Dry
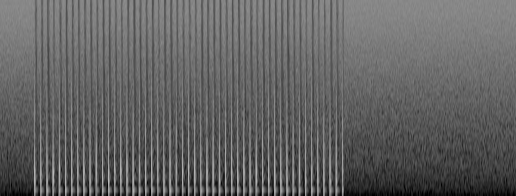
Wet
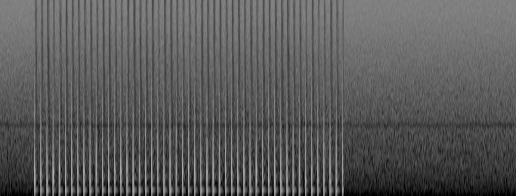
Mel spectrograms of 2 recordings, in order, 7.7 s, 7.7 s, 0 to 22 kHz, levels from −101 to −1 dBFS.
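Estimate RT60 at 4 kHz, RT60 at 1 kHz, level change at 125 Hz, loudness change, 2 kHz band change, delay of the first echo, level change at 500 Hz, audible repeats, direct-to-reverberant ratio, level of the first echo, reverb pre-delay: none, none, -3.0 dB, -3.0 dB, -4.0 dB, none, -3.0 dB, none, none, none, none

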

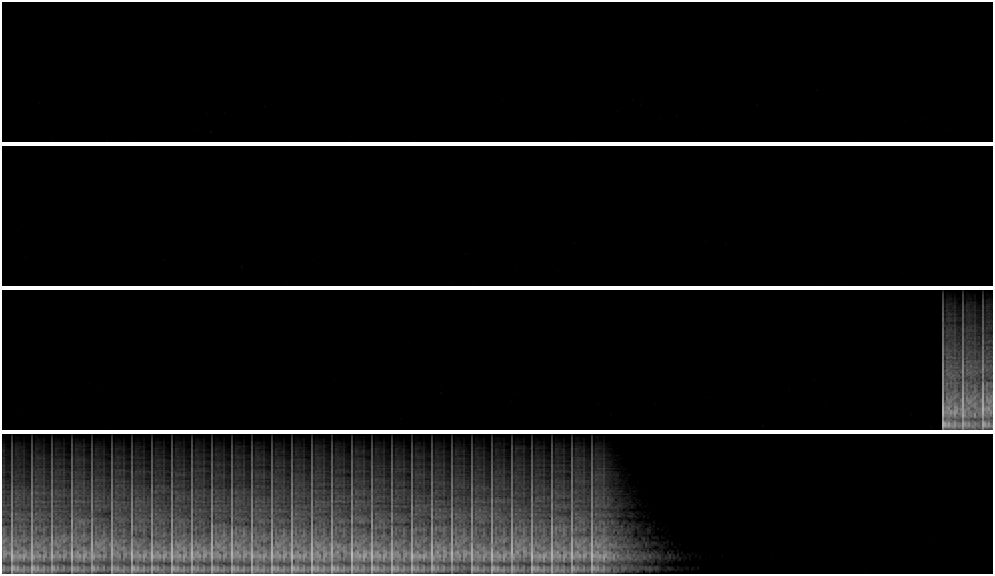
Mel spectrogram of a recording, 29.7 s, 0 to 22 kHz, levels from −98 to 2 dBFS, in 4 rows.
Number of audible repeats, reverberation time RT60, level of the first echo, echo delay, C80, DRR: 1, 0.75 s, -15.0 dB, 84 ms, 11.5 dB, 8.0 dB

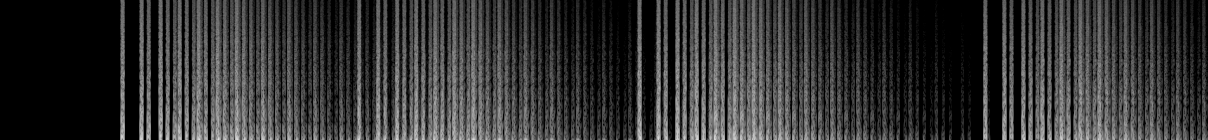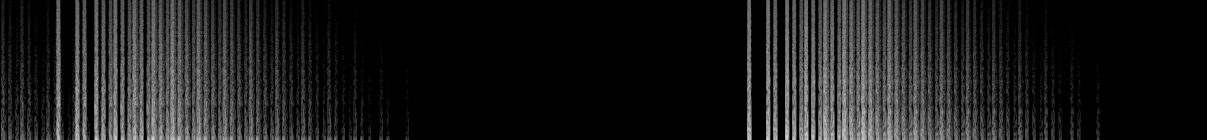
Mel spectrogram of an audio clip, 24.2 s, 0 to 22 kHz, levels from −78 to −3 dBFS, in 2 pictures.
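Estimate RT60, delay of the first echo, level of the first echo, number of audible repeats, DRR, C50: none, 0.261 s, -4.5 dB, 7, none, none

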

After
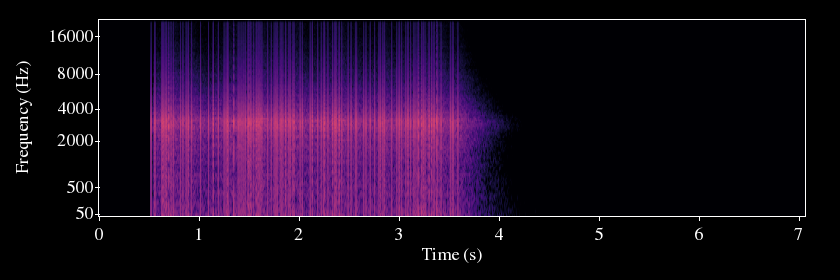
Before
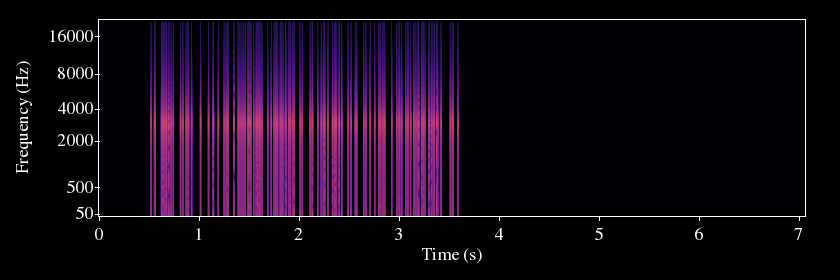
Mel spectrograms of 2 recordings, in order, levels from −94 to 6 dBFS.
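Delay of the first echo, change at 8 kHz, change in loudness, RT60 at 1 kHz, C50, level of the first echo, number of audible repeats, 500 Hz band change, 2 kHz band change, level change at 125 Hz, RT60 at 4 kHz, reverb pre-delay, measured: none, +0.5 dB, +0.5 dB, 0.85 s, 10.0 dB, none, none, +1.0 dB, +1.0 dB, +1.5 dB, 0.85 s, 19 ms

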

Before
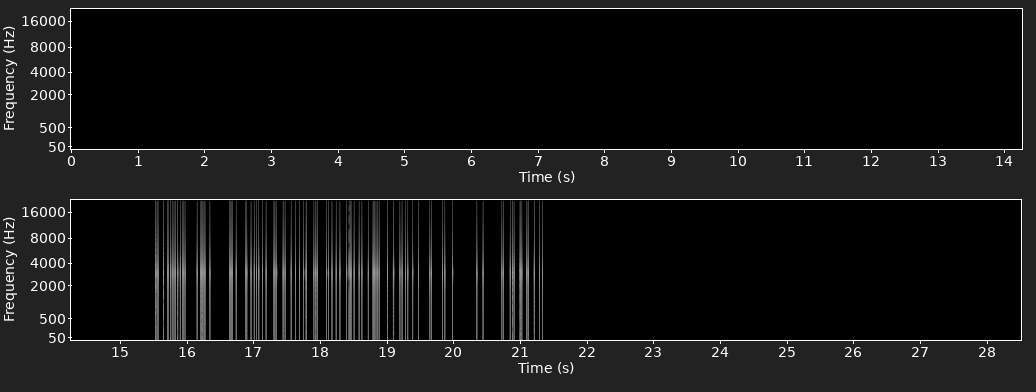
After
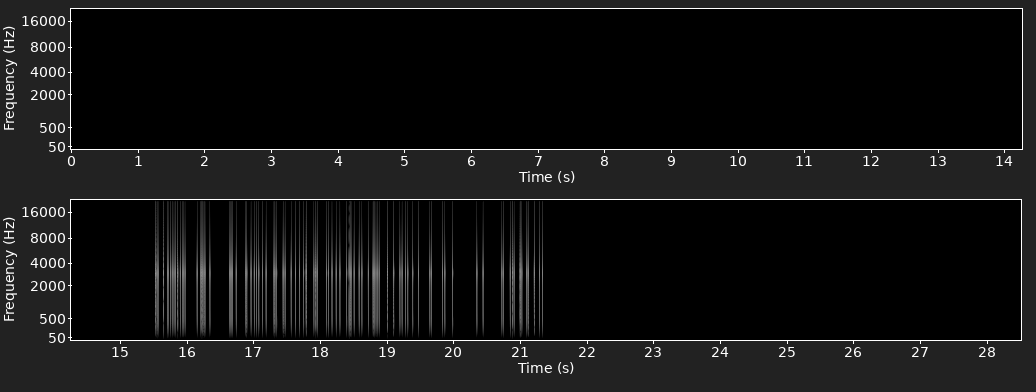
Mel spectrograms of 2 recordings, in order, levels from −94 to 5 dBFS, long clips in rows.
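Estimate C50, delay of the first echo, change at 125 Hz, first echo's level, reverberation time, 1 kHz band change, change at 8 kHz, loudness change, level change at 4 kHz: none, none, under -25 dB, none, none, -7.0 dB, -7.5 dB, -7.5 dB, -7.5 dB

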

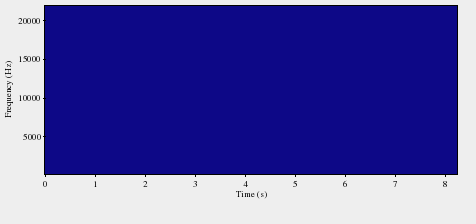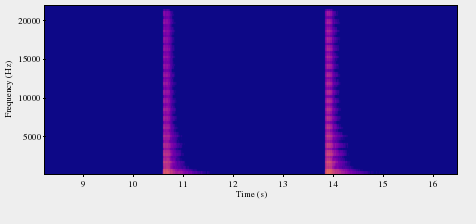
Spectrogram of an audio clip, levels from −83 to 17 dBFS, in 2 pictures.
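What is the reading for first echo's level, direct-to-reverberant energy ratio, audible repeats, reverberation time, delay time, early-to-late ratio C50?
none, 8.0 dB, none, 0.75 s, none, 13.5 dB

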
